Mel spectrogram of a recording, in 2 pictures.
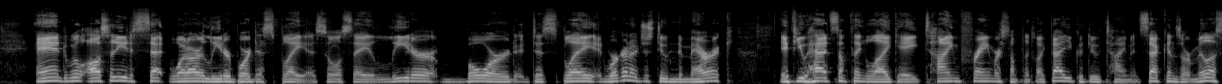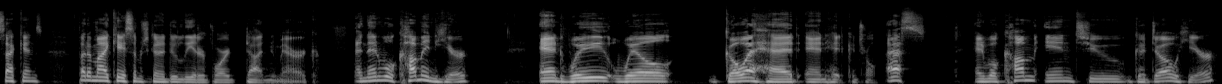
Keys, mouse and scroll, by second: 0.0-0.5 typing, 3.3-5.3 typing, 15.7 Return, 15.8 Return, 17.4 click, 17.7 click, 18.3-19.5 scroll down 6, 19.5-20.1 scroll down 2, 20.4 click, 20.5 scroll, 20.6 ctrl+s, 21.9 alt+Tab, 22.2 ctrl+s, 22.2 alt+Tab, 22.2 click.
